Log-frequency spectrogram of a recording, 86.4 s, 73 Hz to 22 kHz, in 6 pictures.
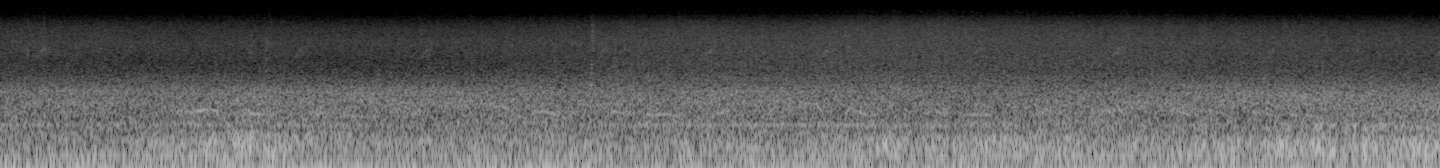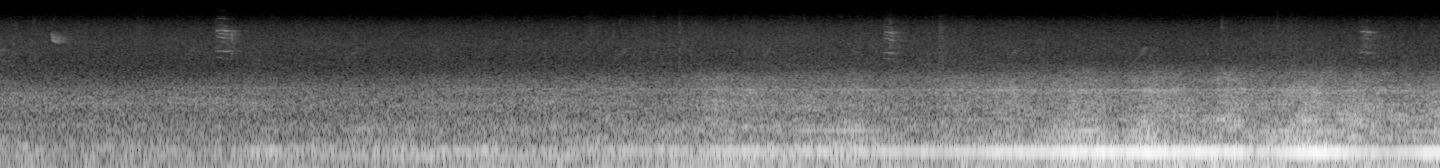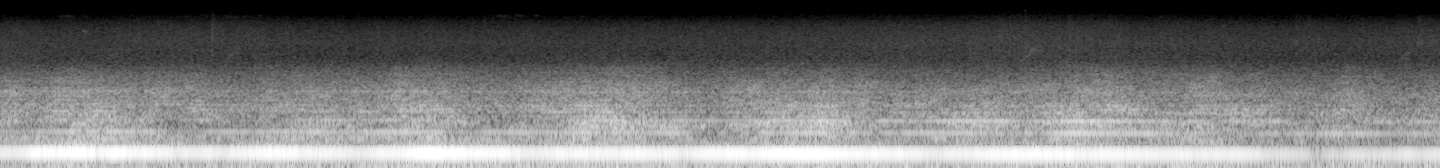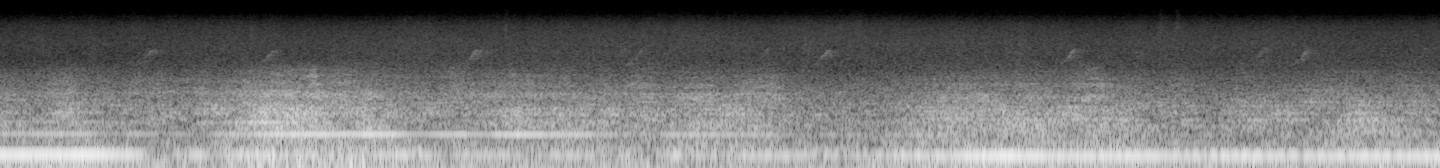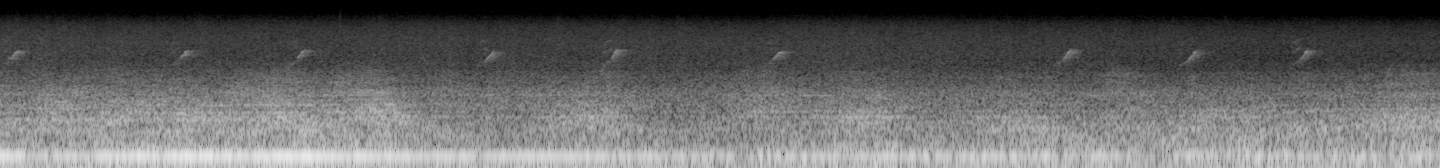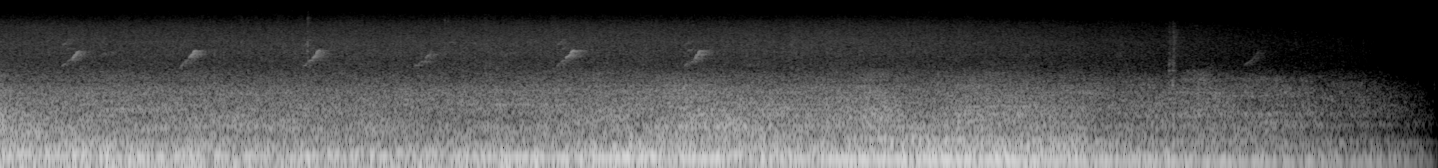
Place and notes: Off Whorlton Lane, Woolsington, UK - Area around source of Ouseburn
Recording in trees on bridle path off Whorlton Lane, near source of Ouseburn river near Newcastle Airport. Bird call in trees, wind in trees, aeroplane overhead. Recorded on Sony PCM-M10
Newcastle upon Tyne, UK, 21 August 2016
